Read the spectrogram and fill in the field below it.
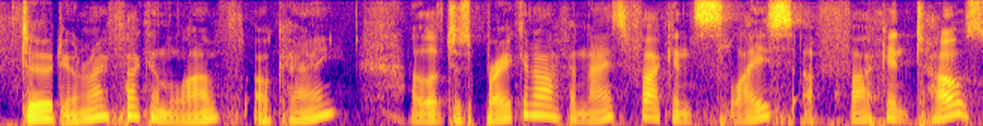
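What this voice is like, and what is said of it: Mark Wahlberg impression. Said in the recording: “can I get a word for uh, uh, Mark Wahlberg?”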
